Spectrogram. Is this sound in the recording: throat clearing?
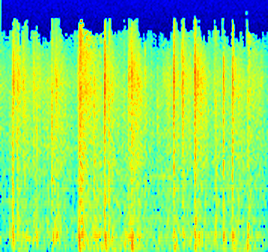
no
